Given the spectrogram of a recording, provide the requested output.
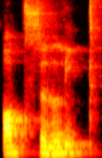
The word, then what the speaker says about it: obsolete: It's obsolete, obsolete.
